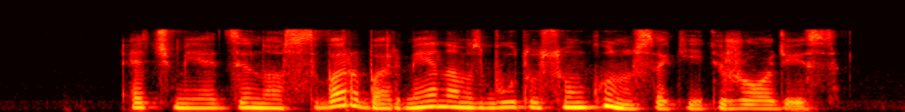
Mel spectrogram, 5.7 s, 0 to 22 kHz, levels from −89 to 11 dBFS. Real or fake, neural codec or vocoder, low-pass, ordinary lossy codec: real; none; 7.2 kHz; MP3, 64 kbps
